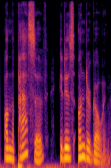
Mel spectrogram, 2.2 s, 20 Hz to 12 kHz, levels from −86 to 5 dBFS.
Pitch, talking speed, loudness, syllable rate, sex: 150 Hz, 160 wpm, -16 LUFS, 5.6 syllables/s, male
